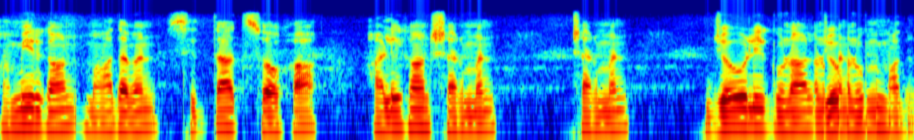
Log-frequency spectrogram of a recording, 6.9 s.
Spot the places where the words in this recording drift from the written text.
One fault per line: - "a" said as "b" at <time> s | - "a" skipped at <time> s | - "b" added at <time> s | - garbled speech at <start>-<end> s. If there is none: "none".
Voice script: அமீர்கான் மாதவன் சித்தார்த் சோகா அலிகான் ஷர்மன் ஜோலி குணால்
- "ஷர்மன்" added at 4.3 s
- garbled speech at 6.1-6.8 s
